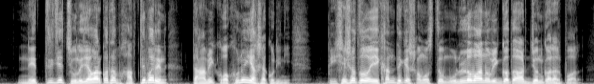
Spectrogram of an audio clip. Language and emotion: Bengali, surprised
